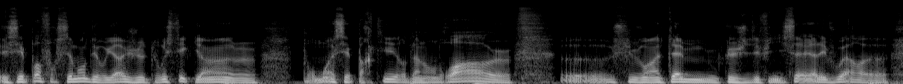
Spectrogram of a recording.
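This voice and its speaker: A man speaks at a very deep, low pitch with a dark, mellow tone and very wide pitch swings. The pace is fairly slow against a quiet background. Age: 70s. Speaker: retired traveller and adventurer. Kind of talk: podcast interview. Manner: hesitant, many fillers.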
